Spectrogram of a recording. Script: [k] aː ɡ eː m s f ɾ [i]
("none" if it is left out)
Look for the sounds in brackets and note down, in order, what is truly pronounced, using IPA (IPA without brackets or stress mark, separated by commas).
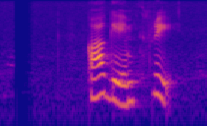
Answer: k, iː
